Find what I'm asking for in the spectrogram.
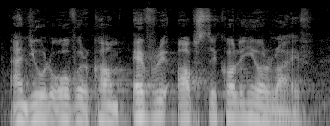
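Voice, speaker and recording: This man's voice is fairly high and somewhat breathy. He talks at a fairly slow pace with ordinary pitch variation. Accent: Persian. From Iran. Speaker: mayor and panelist. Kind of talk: panel remarks.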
